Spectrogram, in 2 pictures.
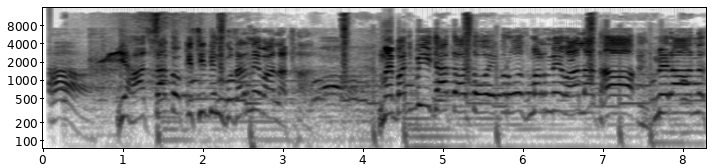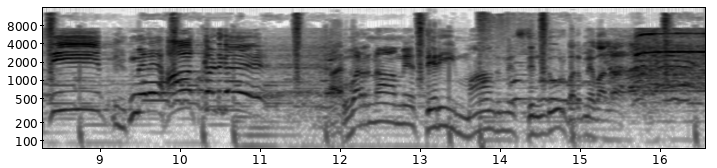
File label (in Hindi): Shayari Ringtone; Rahat Indori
